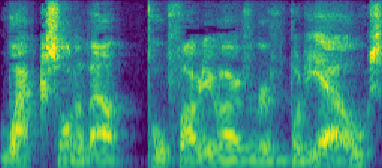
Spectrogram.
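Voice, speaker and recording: A man speaks with a British accent. His voice is somewhat breathy. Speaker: payroll recruitment consultant. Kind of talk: webinar presentation. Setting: video call webinar. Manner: fast.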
